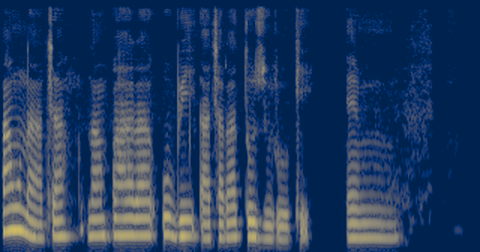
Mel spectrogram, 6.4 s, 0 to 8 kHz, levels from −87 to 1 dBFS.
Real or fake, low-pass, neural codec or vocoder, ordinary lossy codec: real; 7.2 kHz; none; none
